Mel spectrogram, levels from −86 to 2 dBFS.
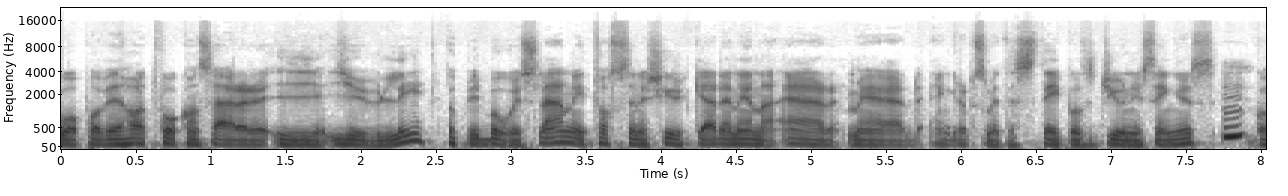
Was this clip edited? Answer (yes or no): yes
